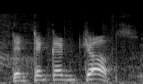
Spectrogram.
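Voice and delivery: high, slow cartoon American South Park accent. To viewers, mocking in a South Park American accent. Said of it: "put on a South Park accent".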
